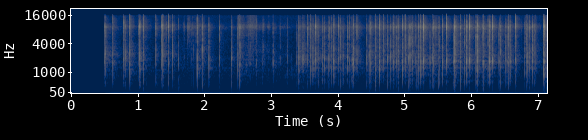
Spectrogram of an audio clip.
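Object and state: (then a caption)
Cardboard soap box. A small, closed, rectangular cardboard box of Granado sulfur soap, hollow with a bar inside, is tapped and scratched quickly with long black-painted nails. After a brief silence, a rapid stream of dry, crisp, bright clicks mixes with crinkly scratching, growing denser and louder about halfway through. Each tap stops almost instantly, with no ring.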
